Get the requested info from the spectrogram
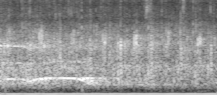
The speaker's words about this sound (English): Come on, somebody give a clap offering of praise to our Lord God.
